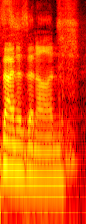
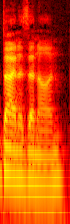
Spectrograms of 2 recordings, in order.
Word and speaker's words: Dynazenon: You said you don't pronounce the S's in the title, You don't right? actually pronounce the S's, apparently. All right, it's like a holic. So you would think that it's Dynazenon, but it's actually just Dynazenon.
